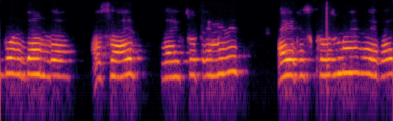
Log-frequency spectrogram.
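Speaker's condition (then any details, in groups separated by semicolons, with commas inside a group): Brain injury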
